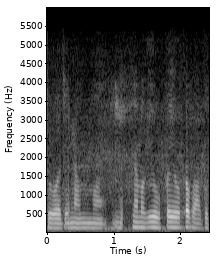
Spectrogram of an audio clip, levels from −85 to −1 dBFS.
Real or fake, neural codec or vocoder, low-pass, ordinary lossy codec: fake; codec, 24 kHz, 1.2 kbps, DualCodec; 5.4 kHz; AAC, 48 kbps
